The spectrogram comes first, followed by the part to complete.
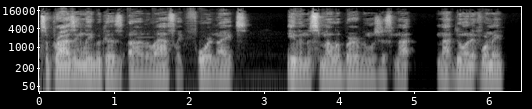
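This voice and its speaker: Over background music, a man speaks at a medium pitch in a monotone, flat intonation. His loudness swings widely. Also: moderate pace. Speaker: whiskey reviewer. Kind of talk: casual talk to camera.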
